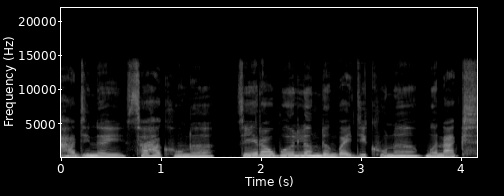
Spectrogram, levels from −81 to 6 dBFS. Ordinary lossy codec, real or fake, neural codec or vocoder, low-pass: none; fake; vocoder, 48 kHz, 128 mel bands, Vocos; 14.4 kHz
